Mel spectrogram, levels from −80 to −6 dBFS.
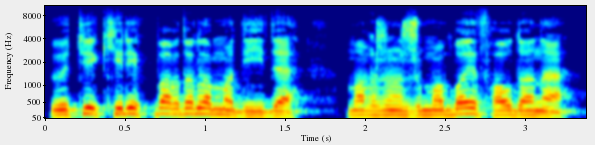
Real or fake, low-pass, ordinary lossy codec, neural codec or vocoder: real; 9.9 kHz; none; none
